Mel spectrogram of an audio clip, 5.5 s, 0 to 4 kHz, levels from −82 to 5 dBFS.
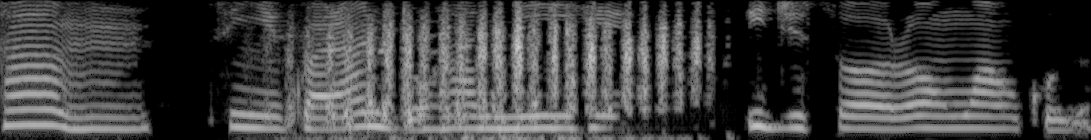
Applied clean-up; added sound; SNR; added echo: classical method spectral subtraction.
